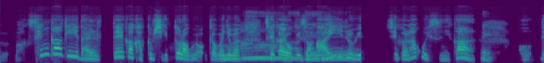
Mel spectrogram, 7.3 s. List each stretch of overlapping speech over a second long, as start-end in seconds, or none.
3.2-4.8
